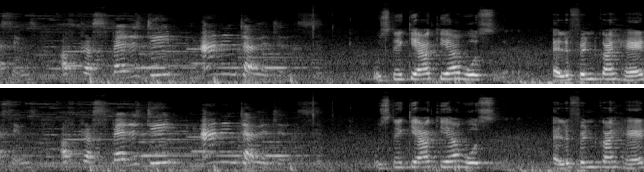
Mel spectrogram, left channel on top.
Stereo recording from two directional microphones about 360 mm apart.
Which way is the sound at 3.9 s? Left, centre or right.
Left.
